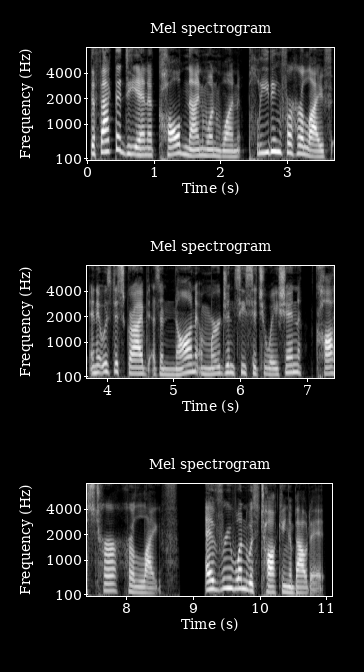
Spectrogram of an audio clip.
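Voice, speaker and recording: A woman co-hosting a true crime podcast, narrating a case in an earnest, soft-spoken way and reading listener shout-outs. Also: lowish voice, smooth, dry recording, clean studio sound. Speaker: podcast co-host.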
